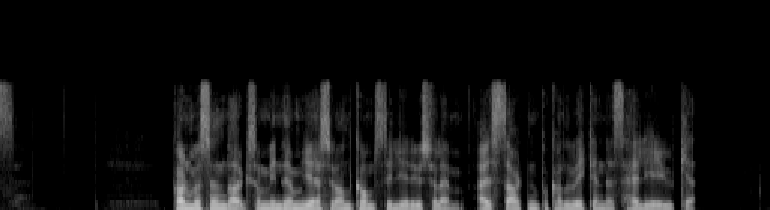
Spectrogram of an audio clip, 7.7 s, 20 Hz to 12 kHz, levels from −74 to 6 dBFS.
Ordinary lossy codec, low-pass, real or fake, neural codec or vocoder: none; 7.2 kHz; fake; codec, 16 kHz, 0.8 kbps, ZipCodec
